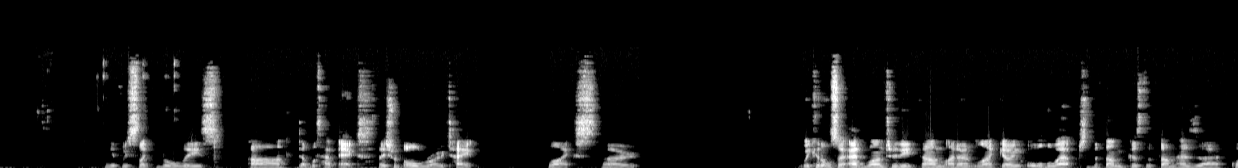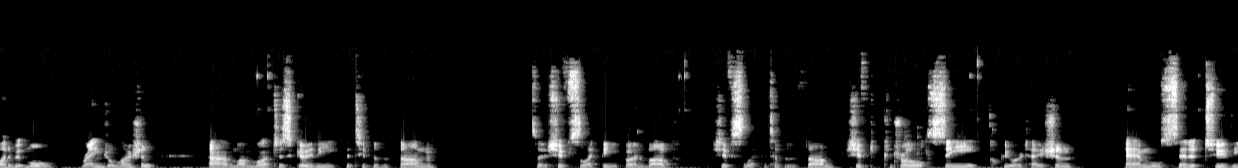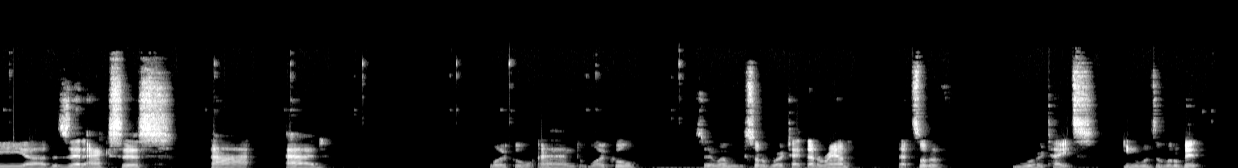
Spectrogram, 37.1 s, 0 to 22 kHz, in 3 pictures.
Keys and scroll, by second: 2.5 r, 21.4 ctrl+shift+c, 32.2 r.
